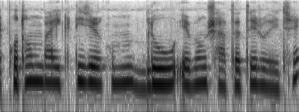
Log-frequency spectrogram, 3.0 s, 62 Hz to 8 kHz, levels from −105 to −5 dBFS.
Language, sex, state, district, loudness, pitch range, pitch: Bengali, female, West Bengal, Malda, -18 LUFS, 205-220 Hz, 215 Hz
